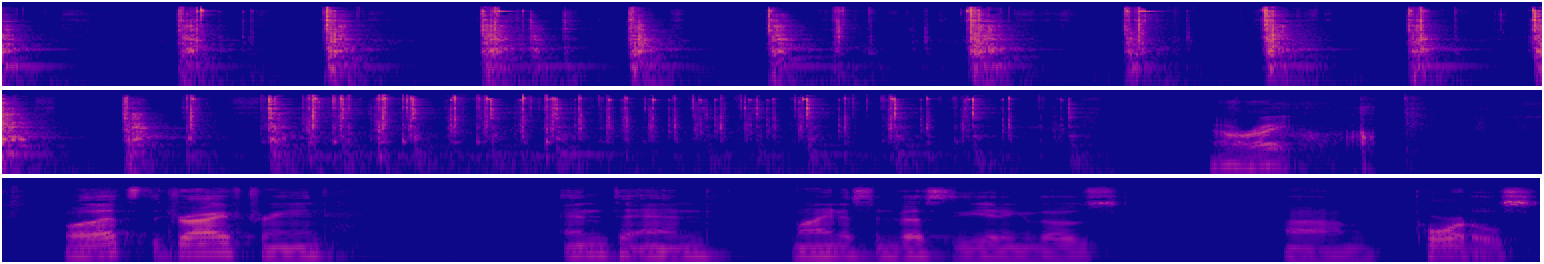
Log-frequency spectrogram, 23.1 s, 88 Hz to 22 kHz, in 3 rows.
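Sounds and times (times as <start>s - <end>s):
metallic ratchet clicks: 0.9s - 13.3s.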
